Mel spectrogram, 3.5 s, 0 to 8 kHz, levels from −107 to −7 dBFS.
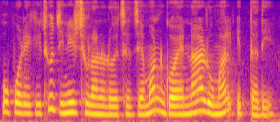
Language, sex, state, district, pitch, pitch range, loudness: Bengali, female, Tripura, West Tripura, 220 Hz, 200-245 Hz, -15 LUFS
